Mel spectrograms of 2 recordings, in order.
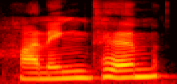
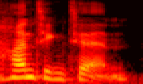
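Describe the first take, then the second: First: The T sounds are swallowed, not clearly released. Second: The T sounds are clearly and crisply released. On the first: "Like when people say like hun- like Huntington" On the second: "I I say Huntington"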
